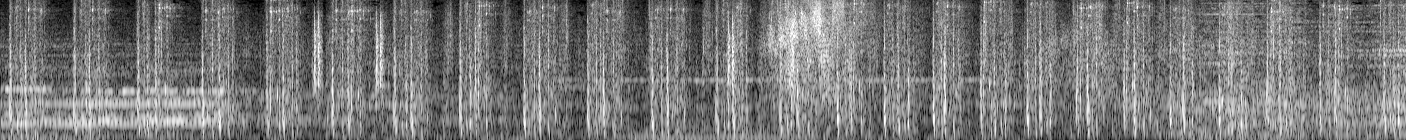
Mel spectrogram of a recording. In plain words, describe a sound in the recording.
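Footsteps tap quickly on stone.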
